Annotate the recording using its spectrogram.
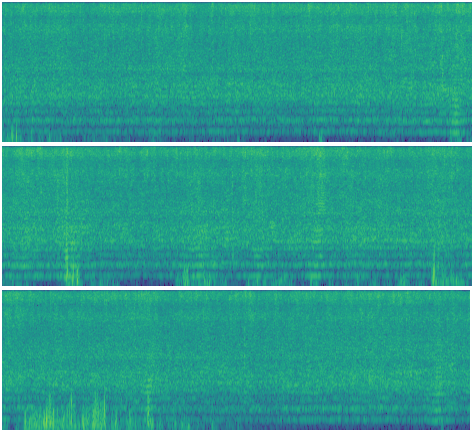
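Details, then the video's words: Honey bees collecting pollen: a steady droning hum with layered low tones runs throughout, broken by frequent low thumps and bursts of rumbling close to the recorder. "Relaxing Bee Sounds. Сбор пыльцы."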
